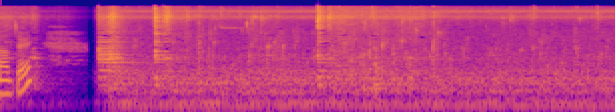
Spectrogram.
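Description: A spatula scrapes and stirs in a metal pot.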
